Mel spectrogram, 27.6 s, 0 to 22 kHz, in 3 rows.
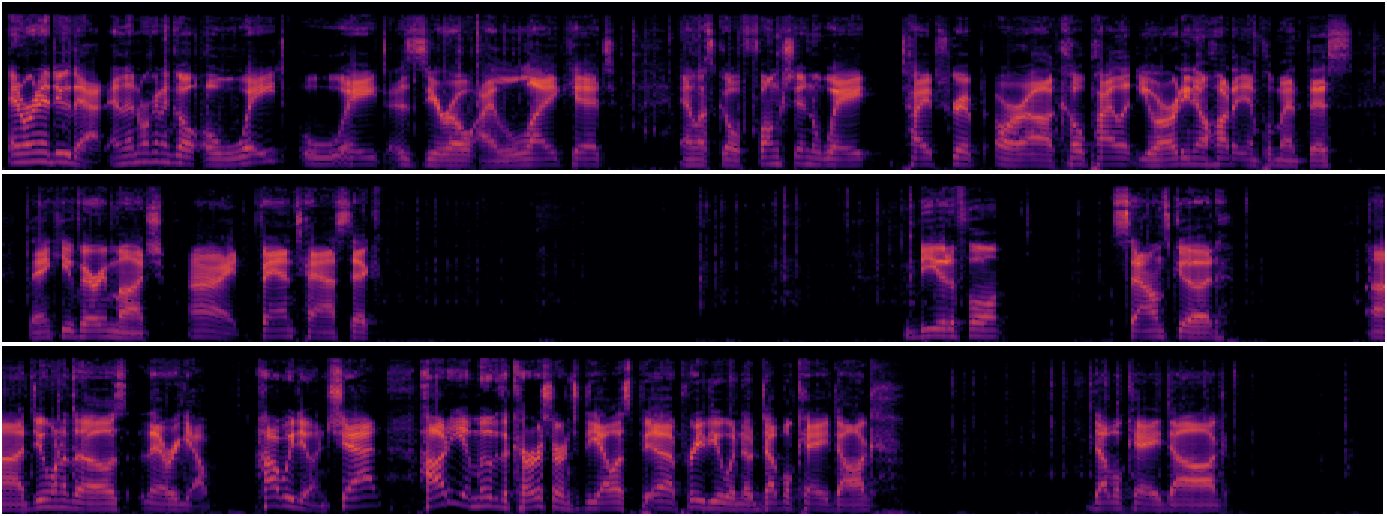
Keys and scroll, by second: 0.0-5.7 typing, 6.8-19.8 typing, 14.0 ctrl+c, 14.2 ctrl+c, 14.4 ctrl+:, 16.4 Return, 16.4 alt++, 16.4 alt+{, 16.9 ctrl+c, 23.3 alt+{, 23.3 ctrl+c, 23.4-24.6 typing, 24.8 ctrl+d, 24.9 ctrl+d, 26.7 ctrl+u, 26.7 ctrl+w, 27.1 ctrl+j.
